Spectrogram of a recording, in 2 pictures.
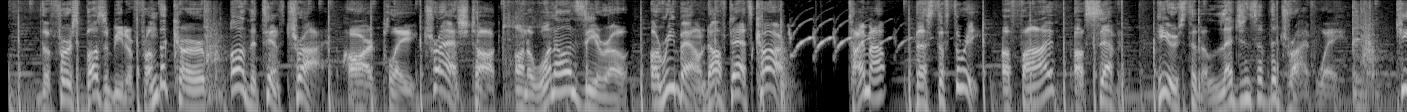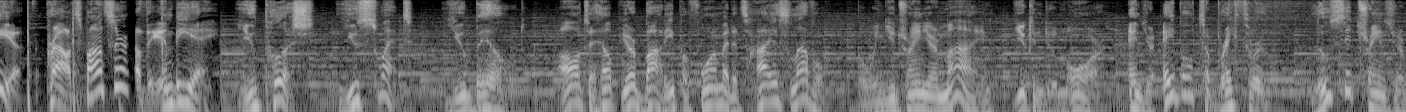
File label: Vo Commercial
